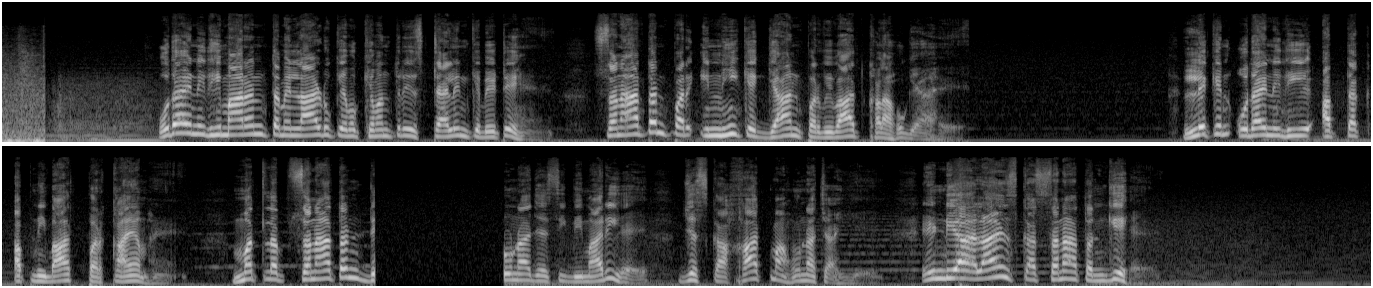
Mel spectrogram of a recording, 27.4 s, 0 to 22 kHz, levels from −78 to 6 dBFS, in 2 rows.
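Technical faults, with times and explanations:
17.42 to 18.71 s, audio dropout to a faint residue: the sound cuts off abruptly mid-flow and for about 1.3 s nothing remains but a low hiss, roughly 40 dB below the normal level, before the signal snaps straight back. There is no fade either side, so it cannot be a natural pause. The likely cause is a brief loss of the incoming signal while the stages after the break stayed live, passing on only their own noise.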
